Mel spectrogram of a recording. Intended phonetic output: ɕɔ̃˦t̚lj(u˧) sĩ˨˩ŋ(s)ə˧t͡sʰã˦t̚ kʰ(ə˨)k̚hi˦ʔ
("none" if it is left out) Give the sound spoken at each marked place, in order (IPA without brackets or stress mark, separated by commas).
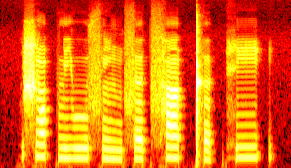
u˧, s, ə˨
